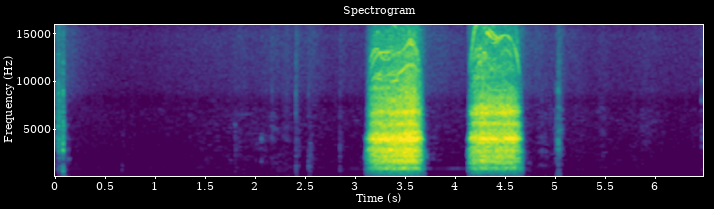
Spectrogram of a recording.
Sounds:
Sniff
